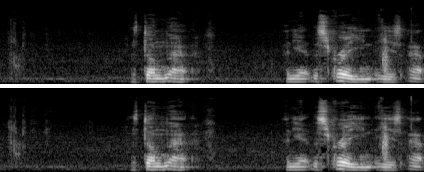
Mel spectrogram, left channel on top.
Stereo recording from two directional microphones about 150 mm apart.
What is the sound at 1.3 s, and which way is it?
A man's voice, centre (ahead or behind).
